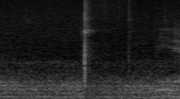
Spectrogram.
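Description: A golf club strikes a ball with a crisp click.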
